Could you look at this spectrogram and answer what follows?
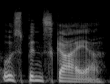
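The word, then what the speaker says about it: Ouspenskaya: I think she was always playing like How do you pronounce, say her name again? – Maria Ospenskaya.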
